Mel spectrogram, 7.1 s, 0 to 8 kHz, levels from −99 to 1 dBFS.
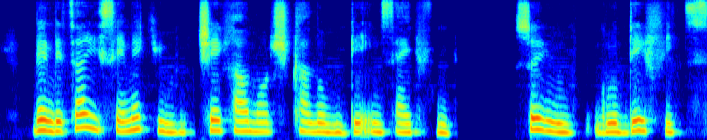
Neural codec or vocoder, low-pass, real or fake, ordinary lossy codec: codec, 16 kHz, 1 kbps, FunCodec, trained on LibriTTS, 50 frames a second; none; fake; none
